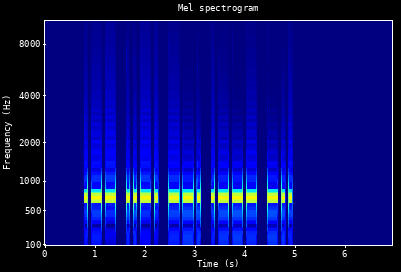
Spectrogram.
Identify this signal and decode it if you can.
Morse code, heard as a keyed tone, about 17 wpm, 700 Hz. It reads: WFGJD
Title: Code Groups - 5 Letter:Numbers - 17wpm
